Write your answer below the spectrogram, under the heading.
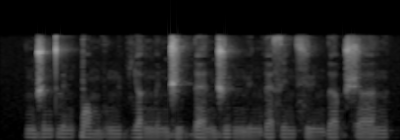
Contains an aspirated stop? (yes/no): no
